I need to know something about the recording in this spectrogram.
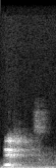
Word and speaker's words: debt: So, you know, like debt, Americans are in, they call it non-secure debt, which is credit card debt, car loans.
